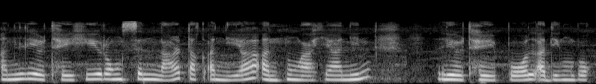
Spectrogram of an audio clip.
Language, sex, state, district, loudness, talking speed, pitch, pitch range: Mizo, female, Mizoram, Aizawl, -15 LUFS, 180 wpm, 225 Hz, 210-240 Hz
